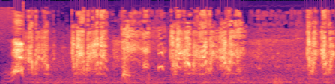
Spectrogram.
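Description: A dog gives a string of strange vocal sounds: short yips, whines and grumbling bursts, each lasting under a second. The sounds come in uneven pulses with brief pauses between them.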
